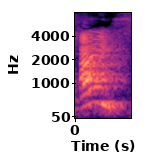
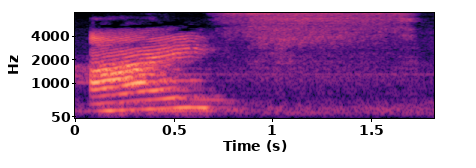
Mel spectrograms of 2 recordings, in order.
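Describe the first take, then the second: First: The word is said quickly. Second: The word is stretched out slowly.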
